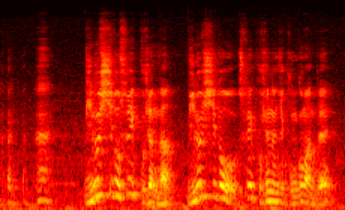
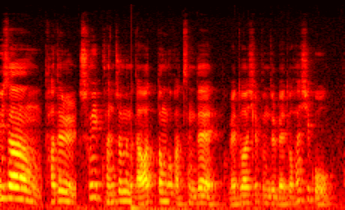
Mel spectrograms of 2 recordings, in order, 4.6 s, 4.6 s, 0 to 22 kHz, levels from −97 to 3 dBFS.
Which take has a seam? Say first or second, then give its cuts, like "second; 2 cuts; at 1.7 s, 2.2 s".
second; 2 cuts; at 0.8 s, 3.0 s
